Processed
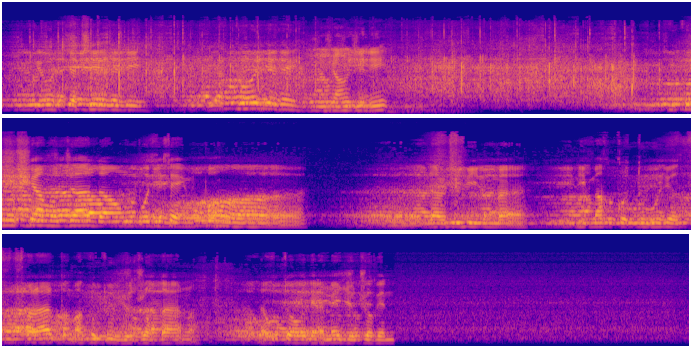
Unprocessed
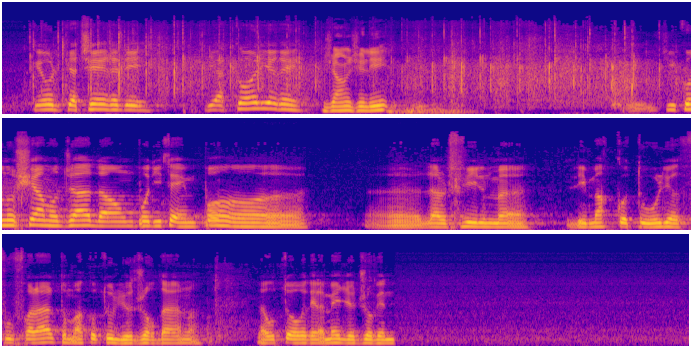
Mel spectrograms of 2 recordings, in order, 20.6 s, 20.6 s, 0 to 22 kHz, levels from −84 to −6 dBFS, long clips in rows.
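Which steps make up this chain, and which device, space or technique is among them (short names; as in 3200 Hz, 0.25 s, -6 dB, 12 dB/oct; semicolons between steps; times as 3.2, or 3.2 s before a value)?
ghost voice (reverse; reverb RT60 1.1 s, pre-delay 0.111 s, DRR 1 dB; reverse; HPF 550 Hz 12 dB/oct)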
